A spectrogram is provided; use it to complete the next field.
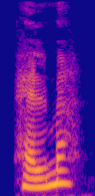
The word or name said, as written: halma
